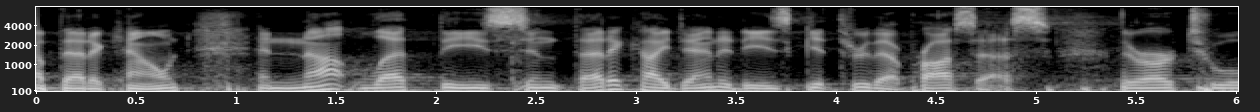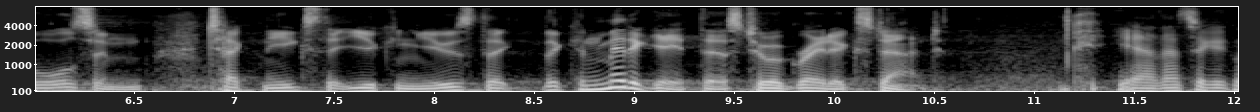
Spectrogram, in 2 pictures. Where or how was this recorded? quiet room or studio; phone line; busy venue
busy venue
